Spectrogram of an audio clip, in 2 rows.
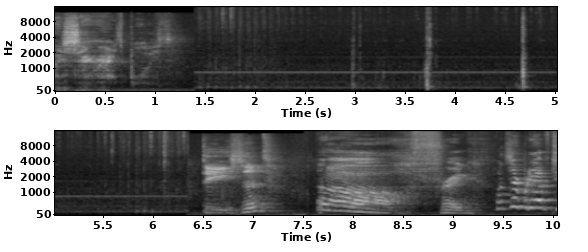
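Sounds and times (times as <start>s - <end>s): faint electrical hum: 0.0s - 10.0s.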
